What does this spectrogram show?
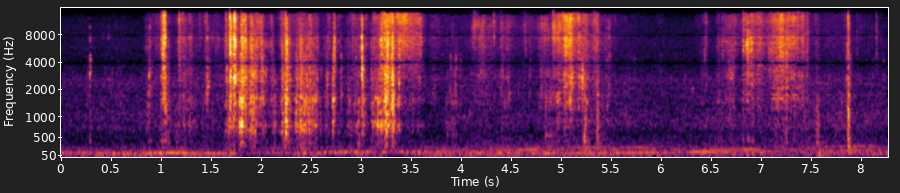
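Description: Close-up chewing of a mouthful of burrito, with bursts of crunching and crinkling about a second in, near the middle and towards the end. A steady low hum inside the car runs underneath.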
